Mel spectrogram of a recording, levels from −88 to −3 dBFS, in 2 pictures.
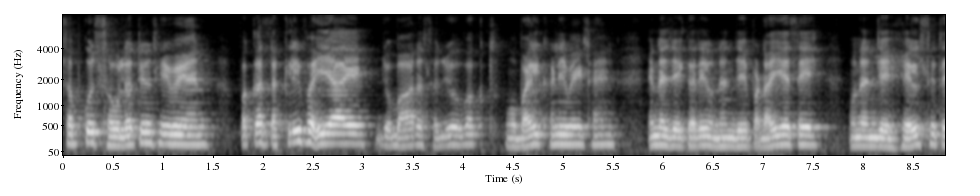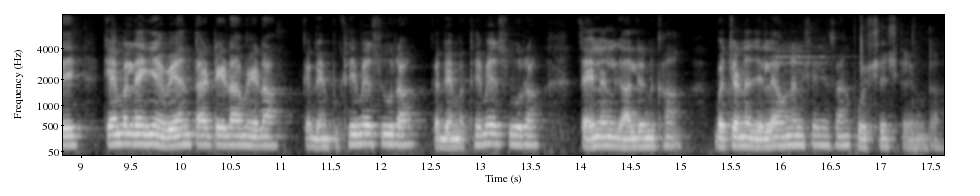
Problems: none marked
